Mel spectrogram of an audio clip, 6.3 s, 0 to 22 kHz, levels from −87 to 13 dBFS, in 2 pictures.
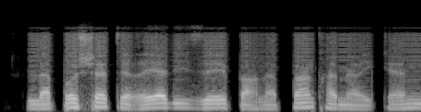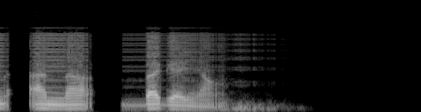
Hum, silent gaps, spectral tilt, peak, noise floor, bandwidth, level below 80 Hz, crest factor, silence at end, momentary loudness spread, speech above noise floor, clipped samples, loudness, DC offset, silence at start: none; none; -5.5 dB/octave; -2 dBFS; -87 dBFS; 9.6 kHz; -50 dBFS; 18 dB; 1.3 s; 10 LU; 67 dB; under 0.1%; -20 LUFS; under 0.1%; 0.2 s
